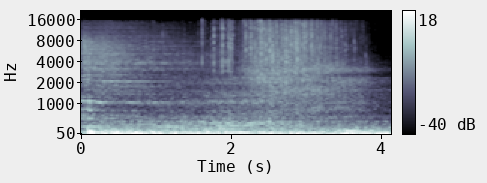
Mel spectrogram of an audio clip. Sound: trees creaking

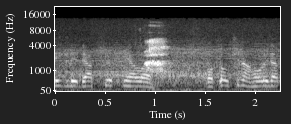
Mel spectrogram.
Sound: sigh

